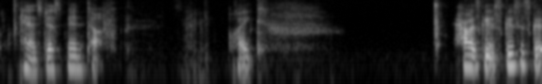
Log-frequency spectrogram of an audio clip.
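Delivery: laughing while crying, tearful. Talking to viewers about a stressful time: crying while laughing. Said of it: "I'm also crying just 'cause I'm stressed".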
